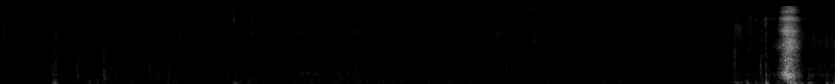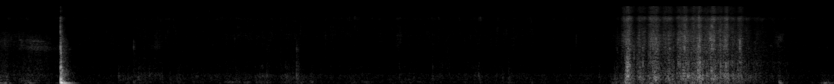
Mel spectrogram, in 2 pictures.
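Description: Hands handling a paper-lined plastic tub: a short loud rustle and a sharp knock about halfway through, then a couple of seconds of paper rustling near the end. Faint crackling in between.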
